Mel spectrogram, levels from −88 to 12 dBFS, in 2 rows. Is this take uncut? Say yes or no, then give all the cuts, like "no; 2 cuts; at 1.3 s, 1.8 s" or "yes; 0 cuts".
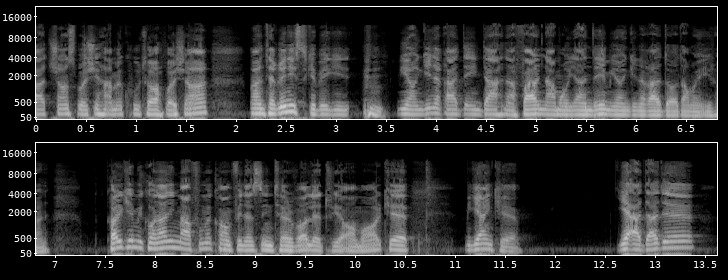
no; 1 cut; at 3.5 s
